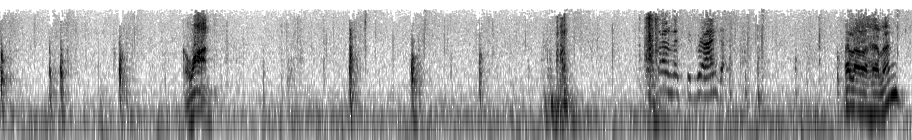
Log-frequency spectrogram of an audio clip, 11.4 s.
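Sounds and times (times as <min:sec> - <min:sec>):
low noise: 0:00.0 - 0:11.3
speech: 0:02.3 - 0:02.7, 0:08.5 - 0:09.2, 0:10.6 - 0:11.3
wooden door being opened with clunks and thumps: 0:06.8 - 0:07.2.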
